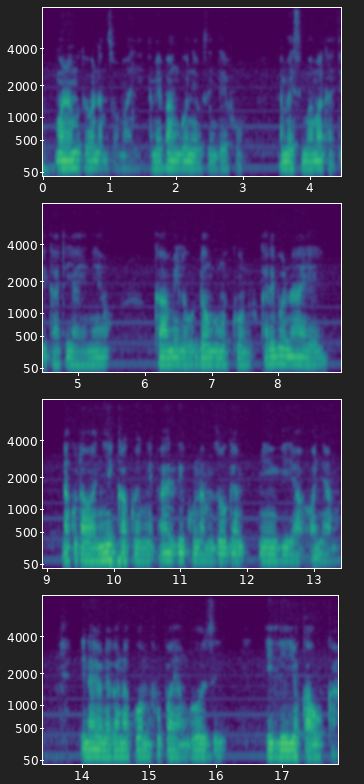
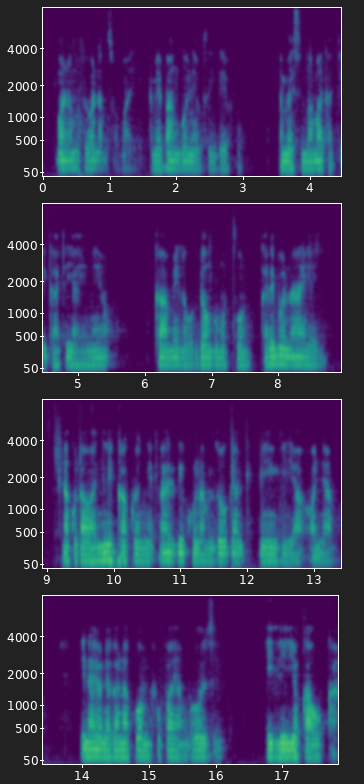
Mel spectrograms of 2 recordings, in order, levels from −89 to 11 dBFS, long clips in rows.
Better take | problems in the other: first | noise reduction (neural mask model DeepFilterNet 3)

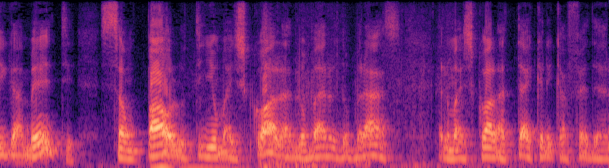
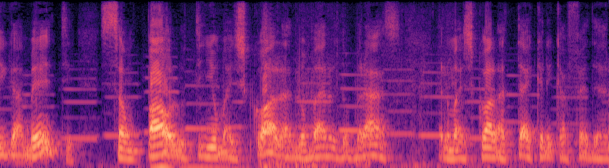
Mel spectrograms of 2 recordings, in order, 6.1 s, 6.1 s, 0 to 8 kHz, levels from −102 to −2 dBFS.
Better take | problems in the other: first | background sound (Wind instrument, woodwind instrument); 19 dB below the speech

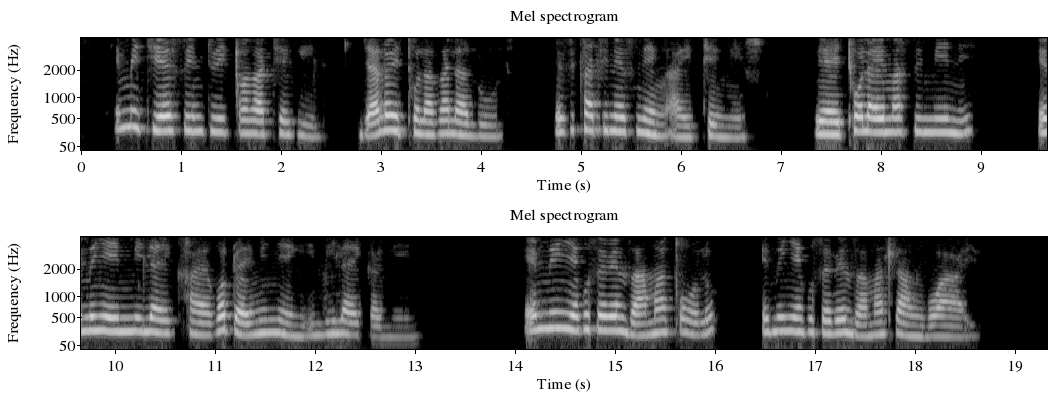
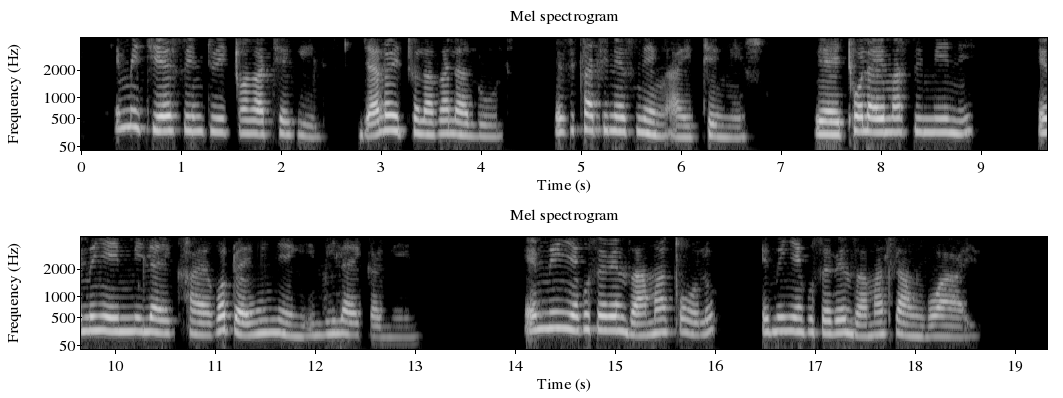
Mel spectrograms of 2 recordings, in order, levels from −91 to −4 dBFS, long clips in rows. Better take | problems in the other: first | noise reduction (neural mask model Resemble Enhance denoiser)

